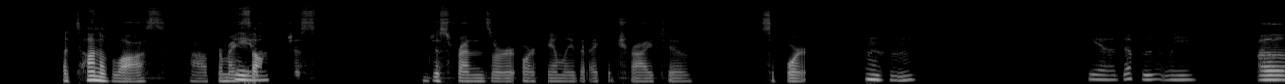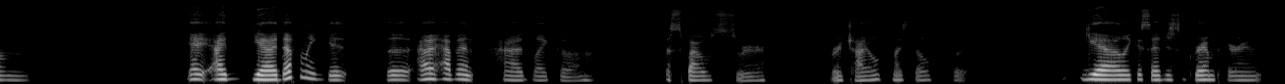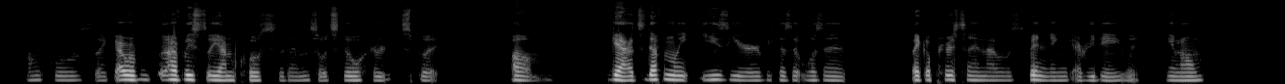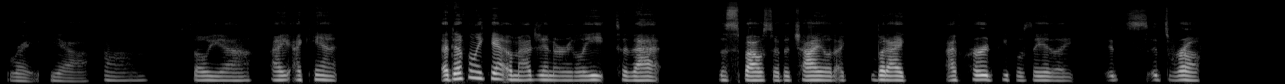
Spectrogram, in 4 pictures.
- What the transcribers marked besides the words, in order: tapping
- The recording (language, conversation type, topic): English, unstructured, How can someone support a friend who is grieving?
